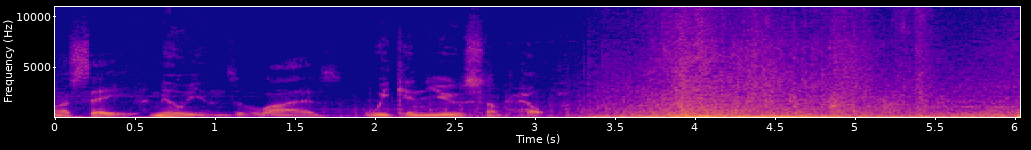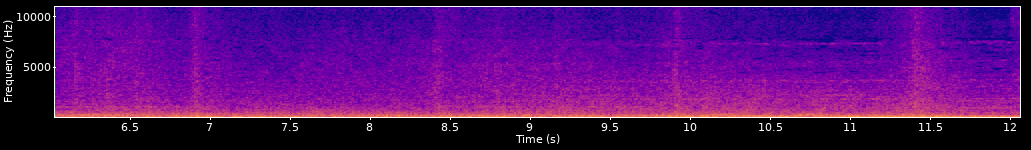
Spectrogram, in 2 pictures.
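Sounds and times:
trailer music: 0:03.8 - 0:12.0.

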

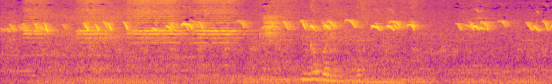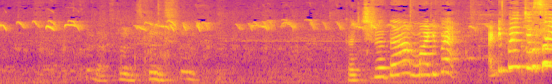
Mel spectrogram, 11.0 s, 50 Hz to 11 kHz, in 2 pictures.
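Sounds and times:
baby chicks peeping: 0:00.0 - 0:11.0.

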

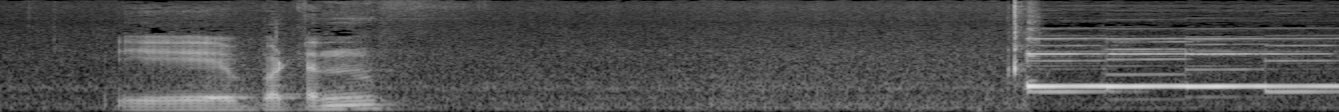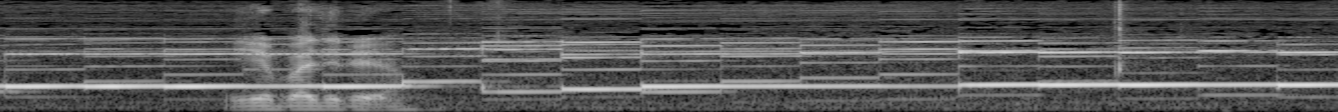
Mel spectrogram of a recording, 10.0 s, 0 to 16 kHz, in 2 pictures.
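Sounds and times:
electronic door chime melody: 0:03.8 - 0:10.0.

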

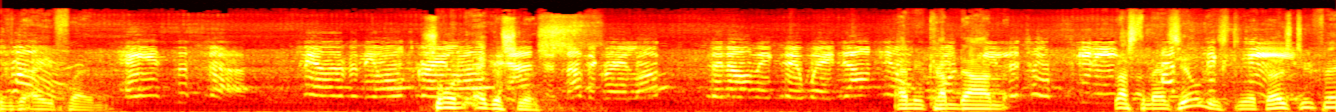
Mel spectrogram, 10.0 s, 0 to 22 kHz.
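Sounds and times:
commentator speaking: 0:00.0 - 0:10.0
indistinct speech: 0:00.0 - 0:10.0.

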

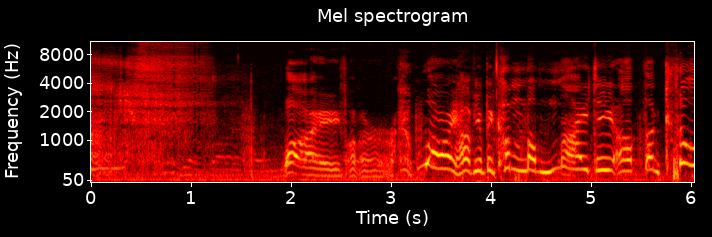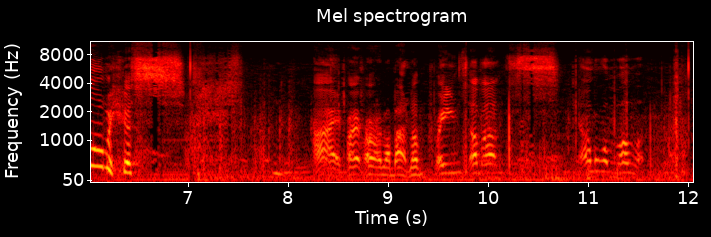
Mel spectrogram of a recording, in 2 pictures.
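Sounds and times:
rising vocal cry: 0:00.0 - 0:00.6.

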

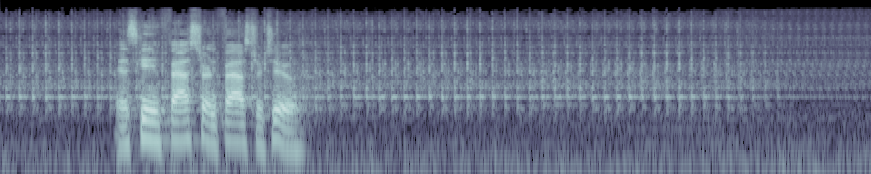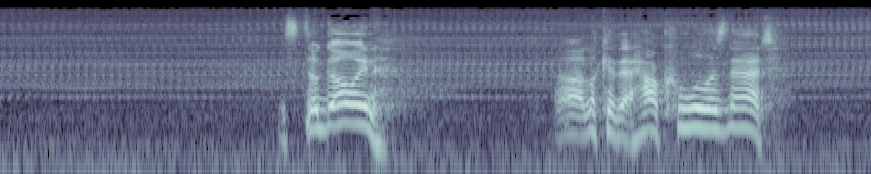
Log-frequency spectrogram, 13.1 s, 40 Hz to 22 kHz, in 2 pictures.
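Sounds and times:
metal disc spinning whirring rattle: 0:00.0 - 0:13.0.

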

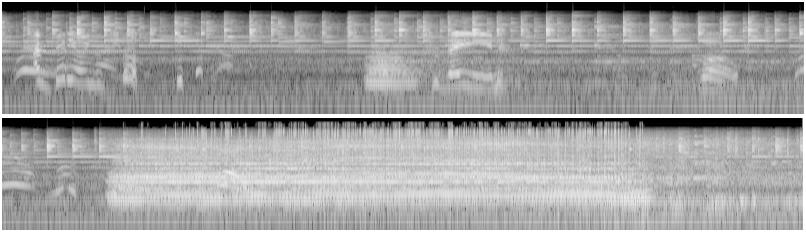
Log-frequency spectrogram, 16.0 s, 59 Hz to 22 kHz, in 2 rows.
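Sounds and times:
crossing signal bell ringing: 0:00.0 - 0:16.0
locomotive rumbling past: 0:00.0 - 0:16.0
locomotive air horn: 0:03.6 - 0:04.3, 0:09.0 - 0:14.6.

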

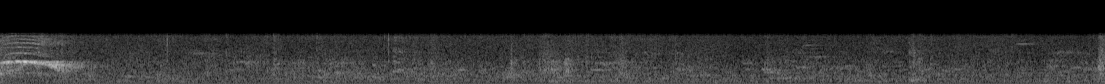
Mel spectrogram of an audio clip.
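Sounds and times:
indoor hall background noise: 0:00.0 - 0:11.0.

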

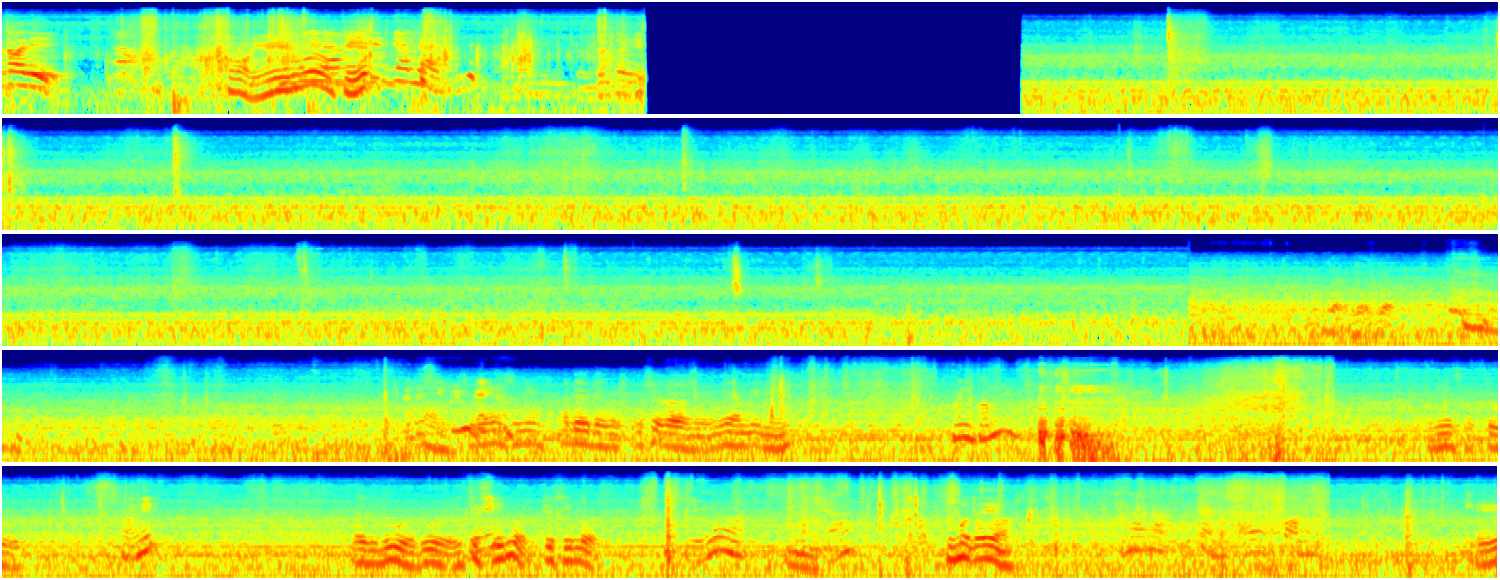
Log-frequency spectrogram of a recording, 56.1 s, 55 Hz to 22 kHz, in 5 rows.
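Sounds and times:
steady mechanical hum: 0:00.0 - 0:04.8, 0:07.7 - 0:56.0
tent fabric rustling: 0:00.6 - 0:04.7, 0:22.4 - 0:26.9, 0:39.6 - 0:40.9, 0:53.3 - 0:55.7.

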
